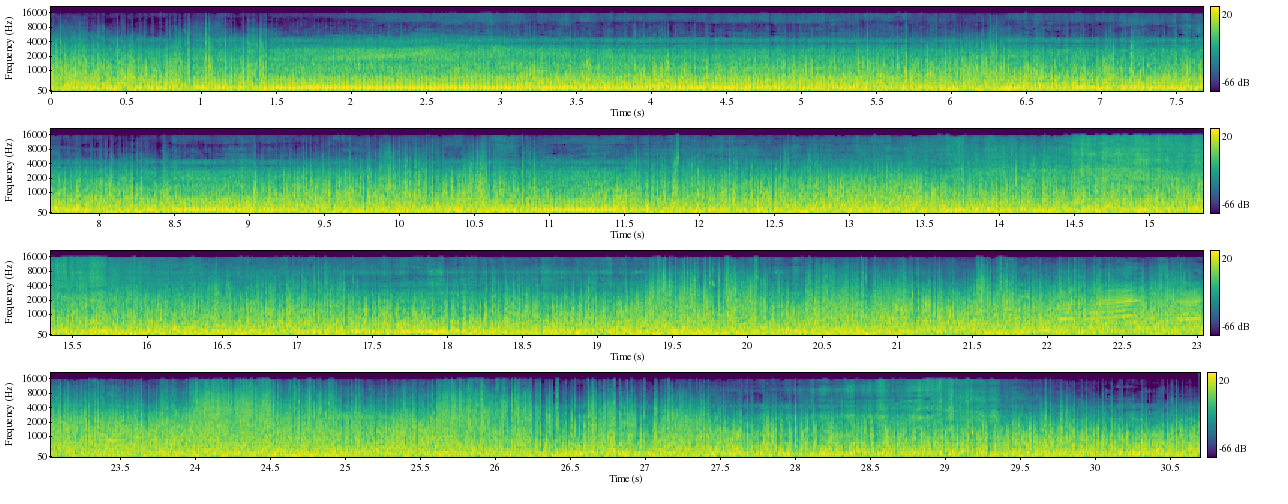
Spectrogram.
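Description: Vehicle engine running steadily while travelling along a road, with wind buffeting the microphone. A low engine hum stands out most in the first dozen seconds.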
